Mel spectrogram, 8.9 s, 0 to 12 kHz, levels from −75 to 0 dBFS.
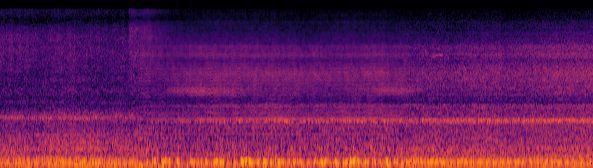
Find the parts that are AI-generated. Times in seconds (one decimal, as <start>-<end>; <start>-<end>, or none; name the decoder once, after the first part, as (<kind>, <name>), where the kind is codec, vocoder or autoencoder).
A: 2.1-6.1 (vocoder, Vocos)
